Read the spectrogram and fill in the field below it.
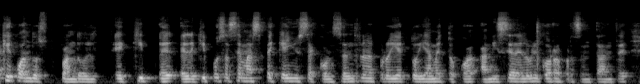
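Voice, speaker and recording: Monotone, flat intonation in a man's medium-pitched voice. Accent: Spanish. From Mexico. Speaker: former city official, civic leader. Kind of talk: interview. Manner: halting, many repetitions and fillers.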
